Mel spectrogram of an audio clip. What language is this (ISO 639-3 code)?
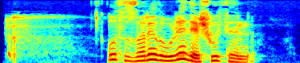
kab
